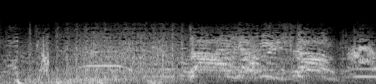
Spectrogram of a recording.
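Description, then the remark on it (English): A dense crowd of about 100 protesters yells and shouts over one another in a loud, chaotic roar as police with clubs charge them on Avenue A, during the August 6, 1988 Tompkins Square Park riot on New York's Lower East Side, with sharp thumps and scattered high cries rising from the din. “still a crowd of maybe 100 protesters.”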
